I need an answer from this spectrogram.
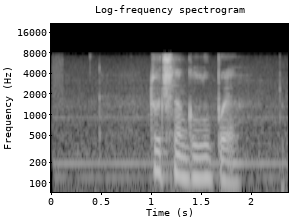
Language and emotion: Russian, angry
